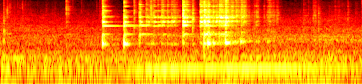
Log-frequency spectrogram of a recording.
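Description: Coins rattle inside a metal can.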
